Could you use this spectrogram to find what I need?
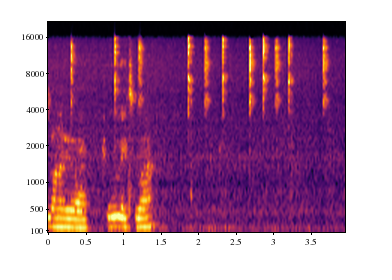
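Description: A stylus taps lightly on a tablet.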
